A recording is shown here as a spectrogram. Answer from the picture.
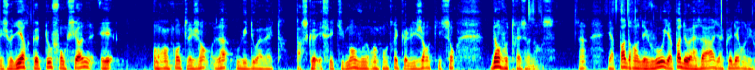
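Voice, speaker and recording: Over a silent background in a very clean recording, a man speaks at a fairly quick pace with a fairly low pitch and ordinary pitch variation. His tone is dark and mellow, and somewhat breathy. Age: 80s+. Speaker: author and lecturer. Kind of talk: interview. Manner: hesitant.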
